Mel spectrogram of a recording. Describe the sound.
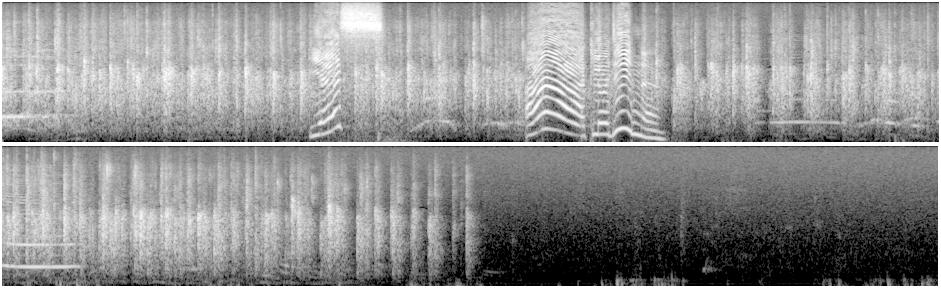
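A crowd claps steadily for about fourteen seconds, dense applause with a few cheers and brief voices over it, then it dies away into near quiet.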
